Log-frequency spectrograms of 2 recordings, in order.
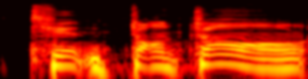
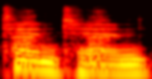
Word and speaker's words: Tintin: this really well, where Tonton, I should say, let's pronounce it correctly, not Tintin, Tonton.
